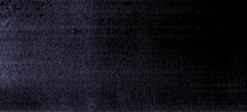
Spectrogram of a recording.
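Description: A triumphant game fanfare swells and fades out.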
